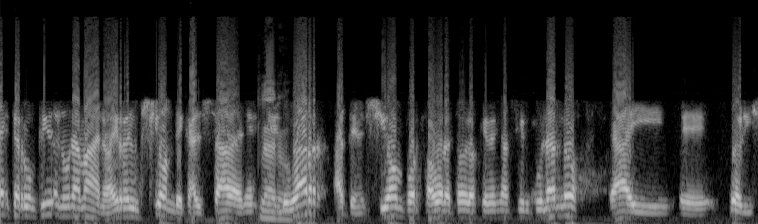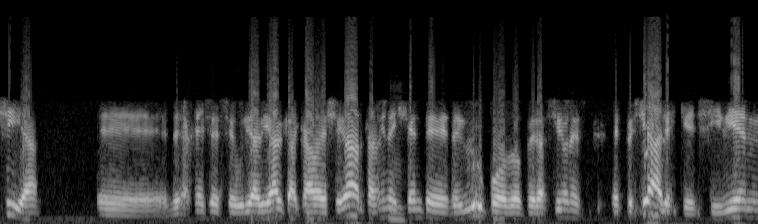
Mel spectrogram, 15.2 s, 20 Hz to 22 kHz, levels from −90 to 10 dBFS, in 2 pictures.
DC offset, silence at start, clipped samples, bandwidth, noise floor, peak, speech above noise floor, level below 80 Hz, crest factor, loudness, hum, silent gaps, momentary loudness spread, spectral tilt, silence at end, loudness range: under 0.1%; 0 s; under 0.1%; 15.5 kHz; -64 dBFS; -12 dBFS; 43 dB; -58 dBFS; 10 dB; -21 LUFS; none; none; 9 LU; -4.5 dB/octave; 0 s; 4 LU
